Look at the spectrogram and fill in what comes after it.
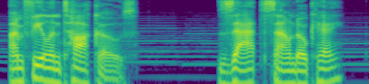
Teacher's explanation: does that sound okay reduces to z sound okay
